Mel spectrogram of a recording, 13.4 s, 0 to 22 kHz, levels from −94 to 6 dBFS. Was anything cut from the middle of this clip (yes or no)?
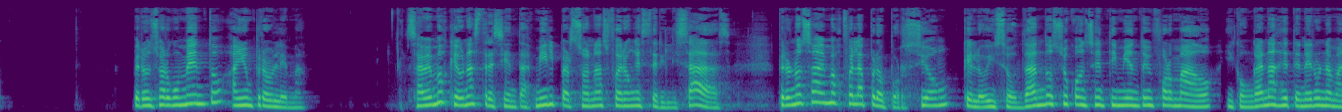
yes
